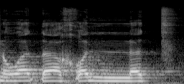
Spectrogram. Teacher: ada huruf kha ditebalkan, tak sukun ditekan dan didesiskan ya, nah, huruf ta, huruf kaf sama seperti itu, berurutan, tekan dulu baru didesiskan.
